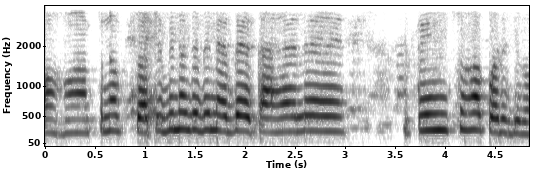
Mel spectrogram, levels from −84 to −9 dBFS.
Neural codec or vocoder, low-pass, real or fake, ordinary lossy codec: vocoder, 44.1 kHz, 128 mel bands, Pupu-Vocoder; 3.6 kHz; fake; none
